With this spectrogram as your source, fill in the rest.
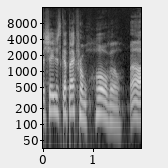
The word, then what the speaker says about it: Louisville: just got back from wholeville oh I like Louisville that's the only way to say it uh everyone's wrong everyone's saying it wrong okay okay we've hit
